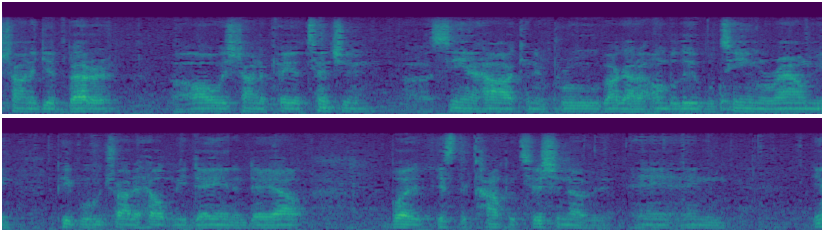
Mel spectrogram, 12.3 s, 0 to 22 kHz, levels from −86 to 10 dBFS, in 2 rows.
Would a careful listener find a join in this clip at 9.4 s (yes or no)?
yes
